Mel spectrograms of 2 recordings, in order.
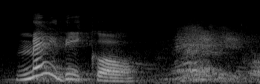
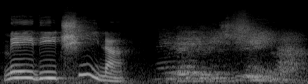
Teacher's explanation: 重音在前面，可是医学重音是在倒数第二个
